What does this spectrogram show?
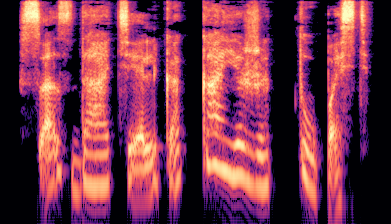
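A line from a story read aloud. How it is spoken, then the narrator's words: Whisper. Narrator (Russian): прошептала в ночи Эвелин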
